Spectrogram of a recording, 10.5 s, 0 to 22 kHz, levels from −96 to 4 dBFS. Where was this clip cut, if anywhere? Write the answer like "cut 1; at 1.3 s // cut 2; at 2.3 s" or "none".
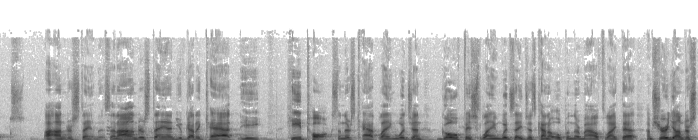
cut 1; at 9.5 s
